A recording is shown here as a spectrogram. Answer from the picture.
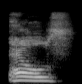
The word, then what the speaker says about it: Elwes: And the reason why is because, you know, you spoke on something, and I looked up the Cary Elwes, if that's how you pronounce it, who played Wesley. – Elwes. I actually looked up the pronunciation because I wasn't sure. – Elwes, okay.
